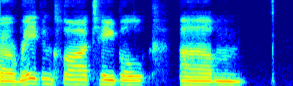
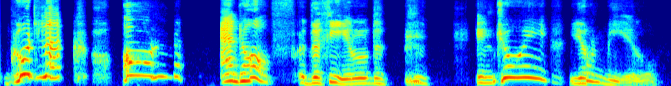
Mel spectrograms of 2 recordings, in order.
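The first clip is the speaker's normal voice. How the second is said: slow, loud, higher send-off to the hall; headmistress; 10 semitones higher, 10 dB louder, much slower than usual. Acted. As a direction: proclaim it slowly as the headmistress.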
